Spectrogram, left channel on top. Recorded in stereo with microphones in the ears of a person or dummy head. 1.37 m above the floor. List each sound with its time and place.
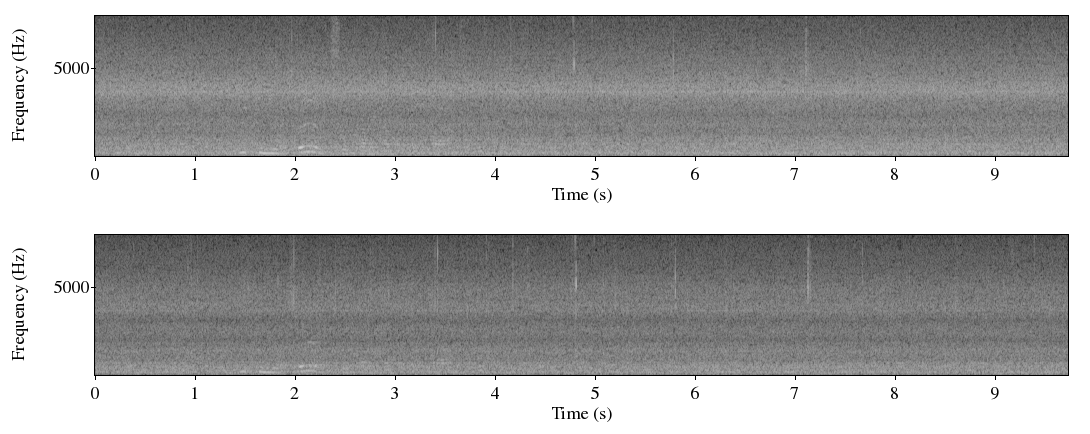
1.4 s a woman speaking: 70° left (ahead or behind), 0.8 m; by 3.7 s 75° left (ahead or behind), 2 m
